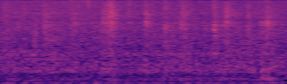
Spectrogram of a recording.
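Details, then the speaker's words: Bachmann Blue Peter model locomotive after oiling its squealing dry motor bearing, pulling several carriages: soft even running hum, no squeal or chatter, bearing noise gone. "here she is pulling her carriages quite a number of them running beautifully no sound of dry bearing say it's running very"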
